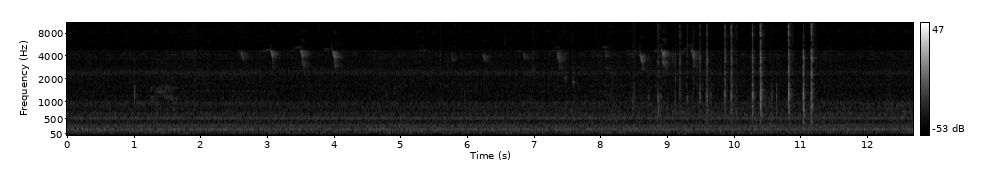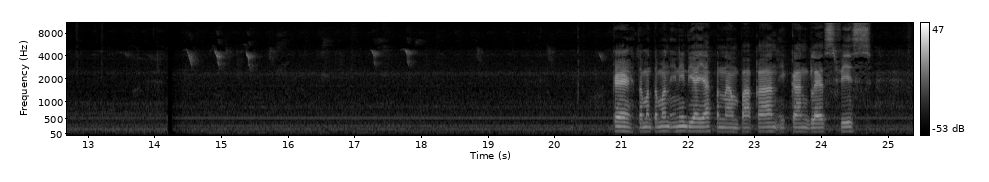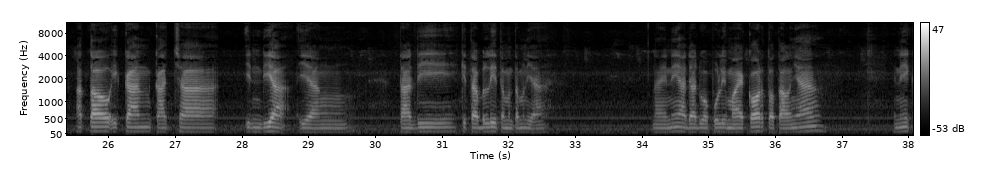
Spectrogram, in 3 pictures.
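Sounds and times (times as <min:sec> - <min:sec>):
small birds chirping: 0:00.0 - 0:38.0
steady low hum: 0:00.0 - 0:38.0
sharp clicks: 0:08.5 - 0:11.4.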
